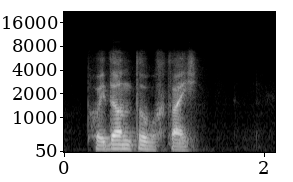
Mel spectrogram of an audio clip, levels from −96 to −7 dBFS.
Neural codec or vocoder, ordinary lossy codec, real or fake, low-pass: codec, 16 kHz, 0.3 kbps, FocalCodec; Opus, 32 kbps; fake; 7.2 kHz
